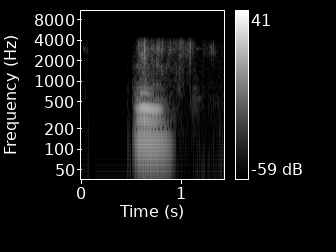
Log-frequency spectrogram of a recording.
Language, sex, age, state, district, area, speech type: Santali, male, 18-30, Jharkhand, Pakur, rural, conversation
